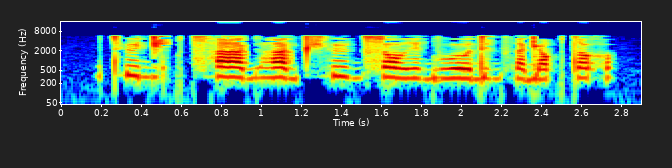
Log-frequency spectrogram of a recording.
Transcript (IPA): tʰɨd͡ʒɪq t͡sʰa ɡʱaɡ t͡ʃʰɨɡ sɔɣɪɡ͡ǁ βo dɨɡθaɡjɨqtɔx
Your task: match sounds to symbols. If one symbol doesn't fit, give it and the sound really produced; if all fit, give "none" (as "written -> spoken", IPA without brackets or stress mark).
ɡ͡ǁ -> ɡ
